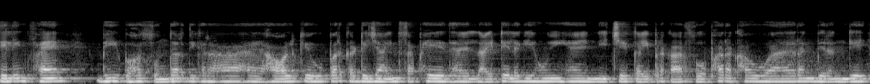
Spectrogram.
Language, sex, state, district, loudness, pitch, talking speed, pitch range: Hindi, male, Bihar, West Champaran, -15 LUFS, 135 Hz, 195 wpm, 130-140 Hz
